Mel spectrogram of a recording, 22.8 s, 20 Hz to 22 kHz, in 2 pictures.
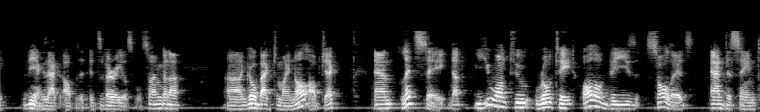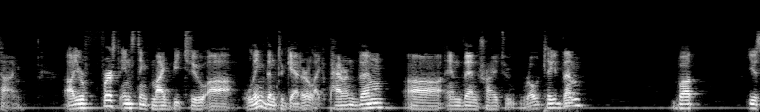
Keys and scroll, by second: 19.5 r.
